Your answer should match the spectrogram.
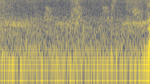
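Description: Steady low outdoor background rumble, with no distinct event standing out.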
